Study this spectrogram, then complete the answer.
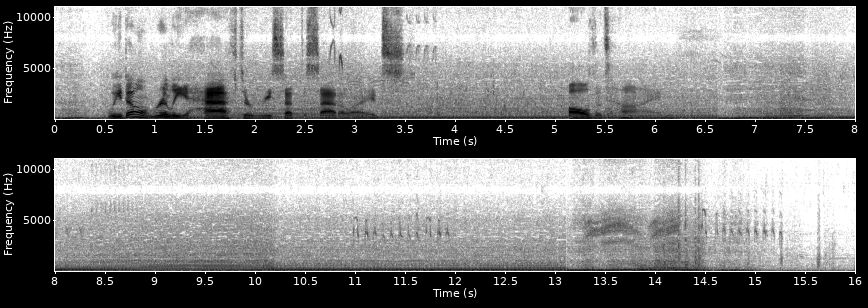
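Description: A quad bike engine drones steadily as it drives along.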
